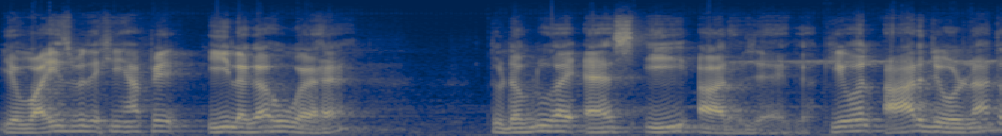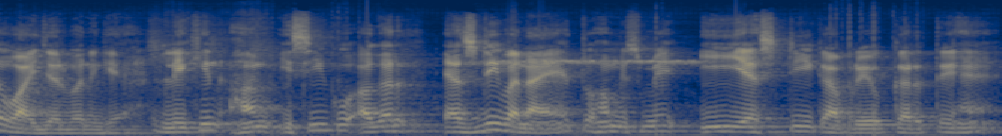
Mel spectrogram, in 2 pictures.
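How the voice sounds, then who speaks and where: A man teaching English grammar, his voice at an ordinary middle pitch for a man. He drags out example words slowly, syllable by syllable, and calls his students dear children. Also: slight background noise. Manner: slows right down and stretches example words to spell them out. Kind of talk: classroom grammar lesson.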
